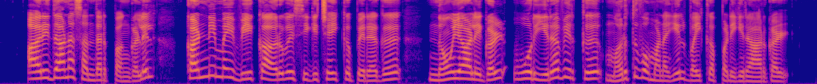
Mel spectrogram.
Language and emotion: Tamil, neutral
